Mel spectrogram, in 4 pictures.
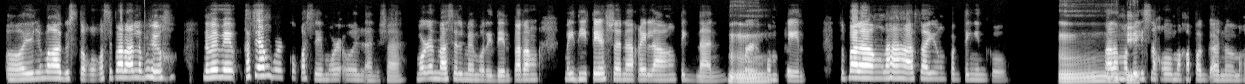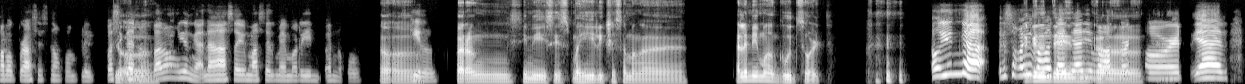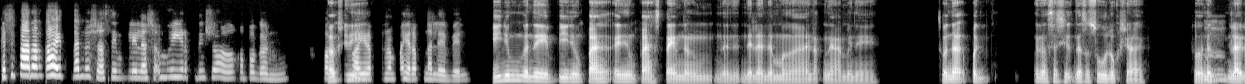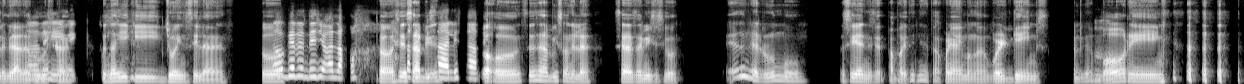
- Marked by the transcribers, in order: tapping; dog barking; laugh; chuckle; laughing while speaking: "ko"; laughing while speaking: "sa'kin"; laugh
- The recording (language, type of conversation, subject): Filipino, unstructured, Anong libangan ang palagi mong ginagawa kapag may libreng oras ka?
